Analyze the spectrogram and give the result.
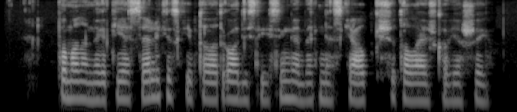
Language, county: Lithuanian, Vilnius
